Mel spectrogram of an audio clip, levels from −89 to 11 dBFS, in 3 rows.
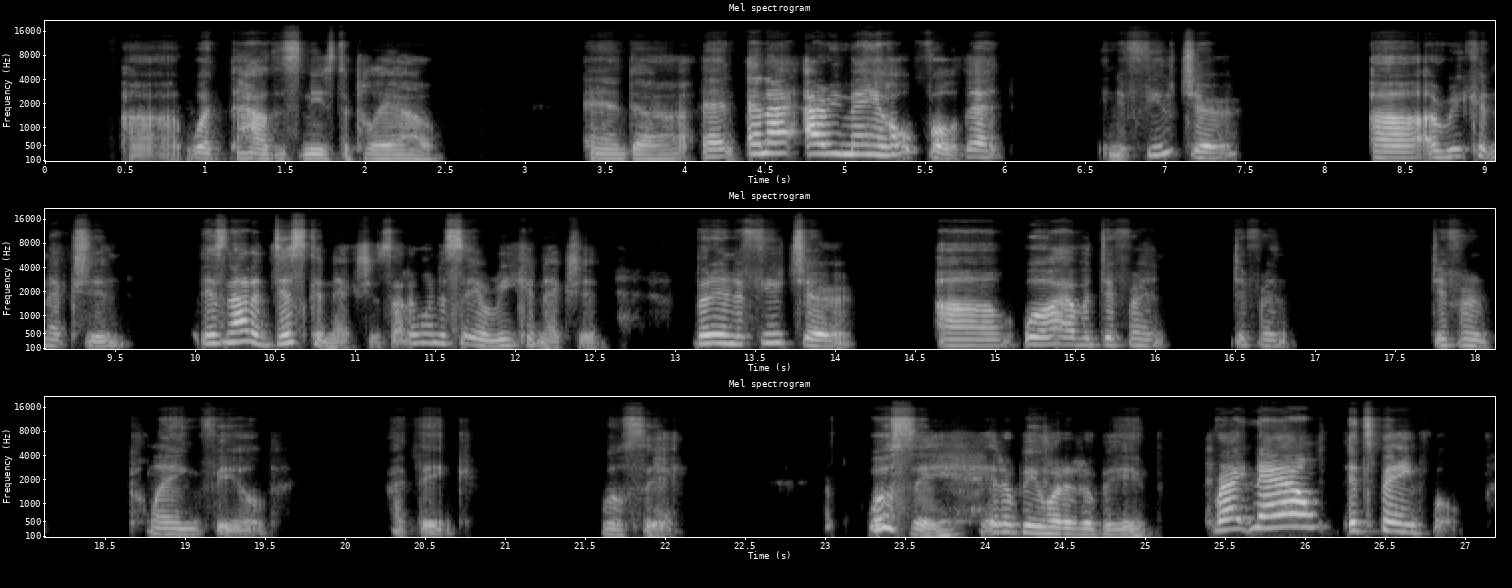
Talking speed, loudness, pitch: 140 wpm, -22 LUFS, 205 Hz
